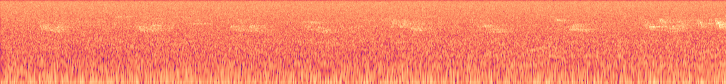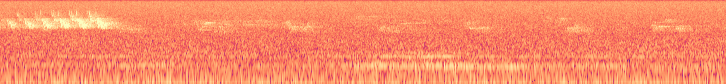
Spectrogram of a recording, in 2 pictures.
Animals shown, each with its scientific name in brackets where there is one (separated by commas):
Red-eyed Vireo (Vireo olivaceus), Eastern Wood-Pewee (Contopus virens), Ovenbird (Seiurus aurocapilla)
